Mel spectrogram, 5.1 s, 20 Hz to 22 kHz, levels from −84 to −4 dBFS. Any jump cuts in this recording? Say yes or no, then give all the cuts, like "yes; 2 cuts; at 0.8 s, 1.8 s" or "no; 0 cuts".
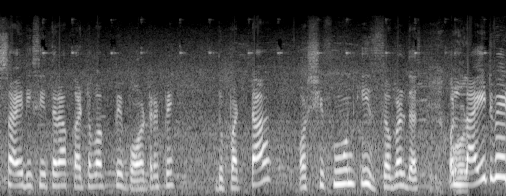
no; 0 cuts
